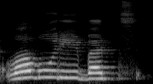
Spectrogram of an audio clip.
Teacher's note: റ കെസ്റയാണ്, താഴ്ത്തി ഉച്ചരിച്ച് കൊടുക്കുക കേട്ടോ. ത സുക്കൂനാവുമ്പോൾ കുറച്ച് എയർ പുറത്തോട്ട് പോകണ സൗണ്ട് കൊടുത്തിട്ട് ഉച്ചരിക്കുക.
